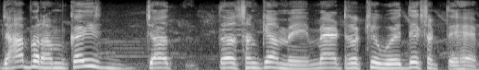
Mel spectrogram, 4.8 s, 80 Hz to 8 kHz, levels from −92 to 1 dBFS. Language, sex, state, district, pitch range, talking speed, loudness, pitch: Hindi, male, Himachal Pradesh, Shimla, 175-205 Hz, 175 wpm, -14 LUFS, 195 Hz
